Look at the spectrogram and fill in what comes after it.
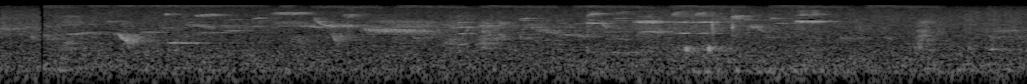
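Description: Faint small birds chirping, with many short high chirps and quick glides over a quiet background hiss; the chirps are busiest near the middle.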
